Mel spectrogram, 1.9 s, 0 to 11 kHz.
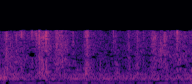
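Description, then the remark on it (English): Many pages of Bibles rustle and flip at once as an audience turns to Luke chapter 1, a soft, continuous papery patter with small crisp flicks scattered throughout, fairly quiet, with no voices. “There's real sweet music, and I like to hear you rustling among the leaves.”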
